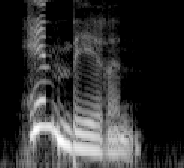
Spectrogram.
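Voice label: "raspberries", German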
